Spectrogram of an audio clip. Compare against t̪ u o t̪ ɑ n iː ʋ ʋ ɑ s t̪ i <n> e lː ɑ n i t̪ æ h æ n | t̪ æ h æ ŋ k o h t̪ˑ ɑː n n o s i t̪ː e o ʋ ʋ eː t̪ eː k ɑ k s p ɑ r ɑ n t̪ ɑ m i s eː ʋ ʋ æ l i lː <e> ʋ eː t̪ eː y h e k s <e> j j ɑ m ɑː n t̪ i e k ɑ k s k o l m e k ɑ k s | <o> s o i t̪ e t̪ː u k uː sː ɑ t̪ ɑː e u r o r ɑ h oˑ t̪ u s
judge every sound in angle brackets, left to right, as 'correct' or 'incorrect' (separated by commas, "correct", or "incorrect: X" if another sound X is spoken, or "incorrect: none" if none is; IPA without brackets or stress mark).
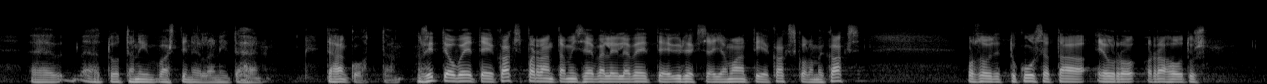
correct, incorrect: æ, incorrect: æ, correct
